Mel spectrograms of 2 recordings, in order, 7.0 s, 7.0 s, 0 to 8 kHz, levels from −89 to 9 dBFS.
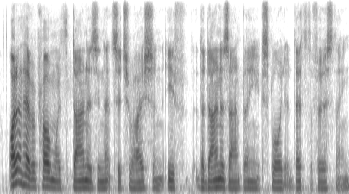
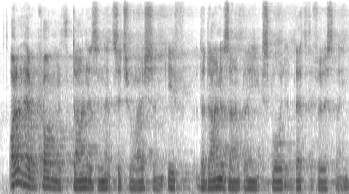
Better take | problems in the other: first | room echo; dies away in 2.3 s

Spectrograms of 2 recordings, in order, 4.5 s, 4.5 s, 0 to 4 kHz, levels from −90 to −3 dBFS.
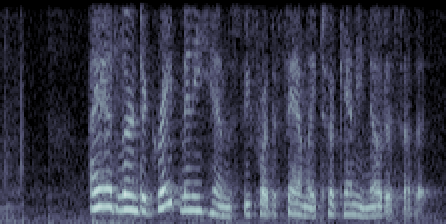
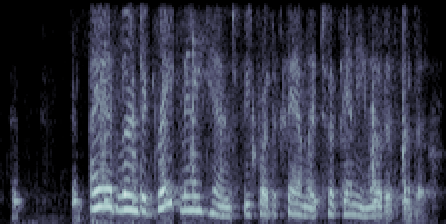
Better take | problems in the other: first | noise reduction (neural mask model Resemble Enhance denoiser)

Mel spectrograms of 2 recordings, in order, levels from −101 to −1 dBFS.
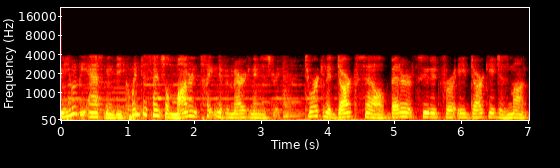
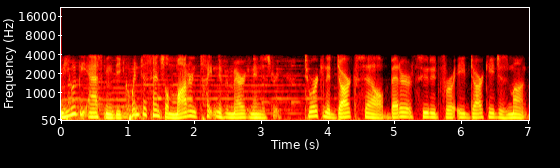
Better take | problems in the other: second | background sound (Bowed string instrument); 18 dB below the speech // room echo; dies away in 0.2 s

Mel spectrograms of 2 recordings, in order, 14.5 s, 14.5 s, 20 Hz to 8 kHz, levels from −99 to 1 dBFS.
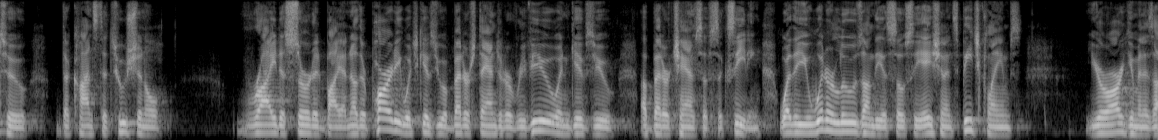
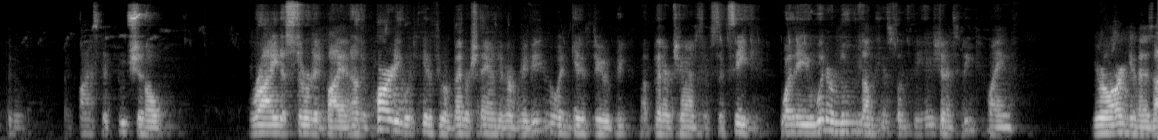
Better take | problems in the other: first | noise reduction (neural mask model DeepFilterNet 3)

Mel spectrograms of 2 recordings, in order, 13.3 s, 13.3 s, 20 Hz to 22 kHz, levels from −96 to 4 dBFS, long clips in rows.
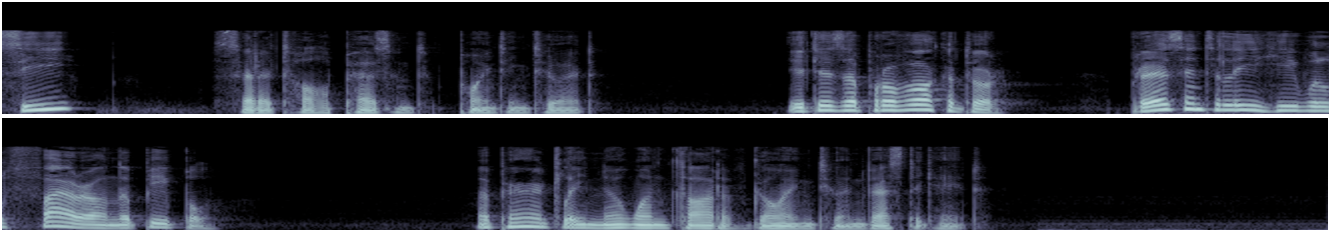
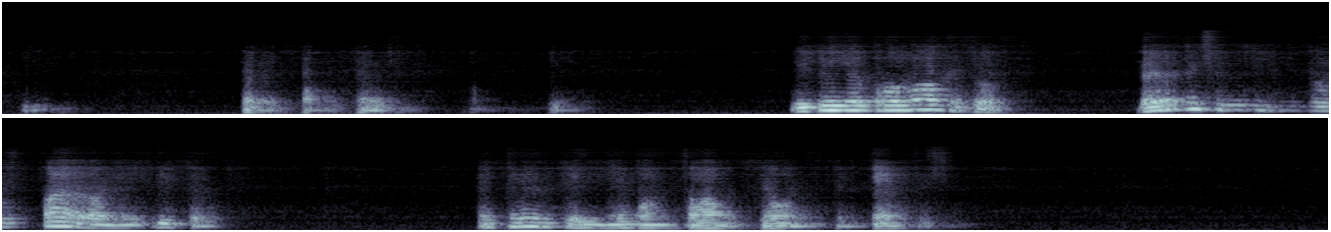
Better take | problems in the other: first | noise reduction (neural mask model DeepFilterNet 3)

